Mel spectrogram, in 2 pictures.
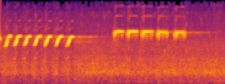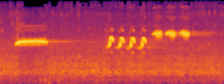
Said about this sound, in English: An American dipper calls across a rushing mountain stream. Its rotund, stone-gray body bobs rhythmically up and down, its feet firmly planted.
